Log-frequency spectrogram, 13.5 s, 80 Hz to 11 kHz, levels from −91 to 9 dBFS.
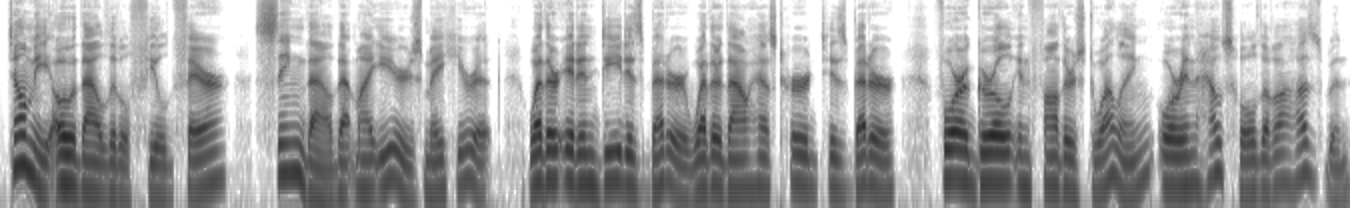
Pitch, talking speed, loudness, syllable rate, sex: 135 Hz, 165 wpm, -19 LUFS, 4.0 syllables/s, male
